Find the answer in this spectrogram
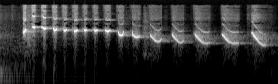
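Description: A series of short whistled notes, fast and level at first, then slowing, with each later note sliding downward so that the series ends lower in pitch.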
